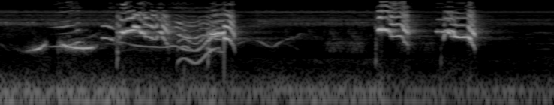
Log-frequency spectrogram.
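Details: Talking parrot giving a rising whistle into squeaky, warbling chatter in two quick bursts, then after a pause two short, harsh, scratchy chirps.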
